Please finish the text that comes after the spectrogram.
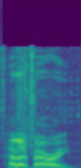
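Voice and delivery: normal talking voice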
